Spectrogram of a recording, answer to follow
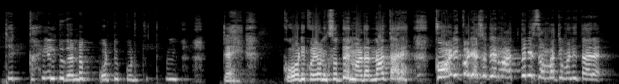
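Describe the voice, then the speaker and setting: A performer voicing a devoted young husband who swears loyalty to his crying wife and scolds others loudly, in a Tamil romance audio drama. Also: high voice, big pitch swings, fast, heavily acted. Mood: pleading, scolding.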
